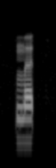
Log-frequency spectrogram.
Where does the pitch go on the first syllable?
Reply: high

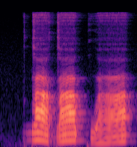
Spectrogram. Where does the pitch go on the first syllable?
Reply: falling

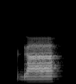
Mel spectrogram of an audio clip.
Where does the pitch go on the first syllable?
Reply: high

